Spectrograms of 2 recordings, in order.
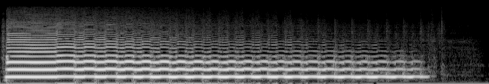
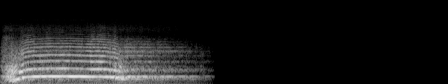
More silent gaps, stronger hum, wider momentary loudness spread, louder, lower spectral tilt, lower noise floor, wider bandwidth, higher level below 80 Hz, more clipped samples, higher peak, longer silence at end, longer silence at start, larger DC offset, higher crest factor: neither; neither; second, 7 LU vs 17 LU; first, -8 LUFS vs -11 LUFS; second, -4.5 dB/octave vs -8.5 dB/octave; second, -47 dBFS vs -84 dBFS; first, 8.8 kHz vs 5.4 kHz; first, -38 dBFS vs -48 dBFS; neither; about the same, 0 dBFS vs 0 dBFS; second, 0 s vs 2.5 s; about the same, 0 s vs 0 s; neither; second, 8 dB vs 16 dB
